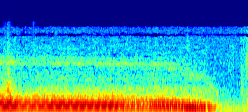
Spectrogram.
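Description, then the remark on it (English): A press car's engine revs loudly for about three seconds, its deep rumbling pitch rising and shifting as it pulls up in front of the Big Town High Hatter Club, then cuts off abruptly, with no voices. “Steve Wilson has arranged to meet Harry in front of the Big Town High Hatter Club and is driven there in a press car to question the doorman”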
